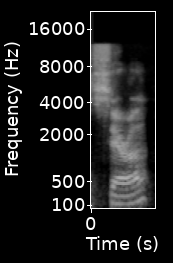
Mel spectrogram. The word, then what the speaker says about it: Cerah: When I do, I use my product called Cerah, and it's spelled C-E-R-A-H. So it's a ceramide product, but it's also it's named after the biblical patriarch Sarah in the Bible, because there's a story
